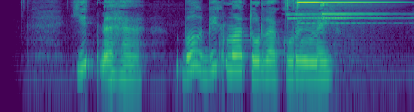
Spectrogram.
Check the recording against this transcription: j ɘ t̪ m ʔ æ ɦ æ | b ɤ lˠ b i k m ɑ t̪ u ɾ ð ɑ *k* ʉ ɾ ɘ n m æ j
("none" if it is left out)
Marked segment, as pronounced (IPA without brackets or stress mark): k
